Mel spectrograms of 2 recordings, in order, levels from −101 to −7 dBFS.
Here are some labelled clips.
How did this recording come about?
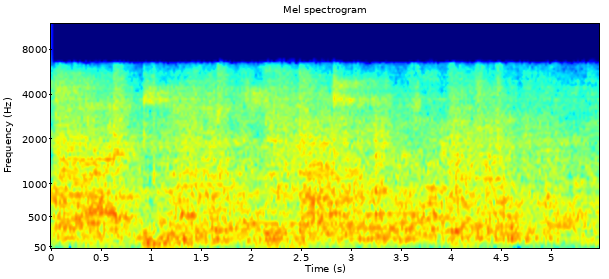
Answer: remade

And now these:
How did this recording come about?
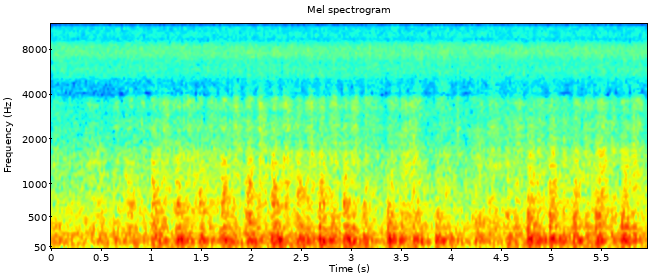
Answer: recorded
